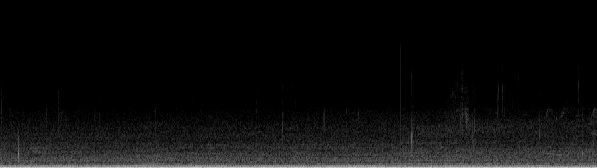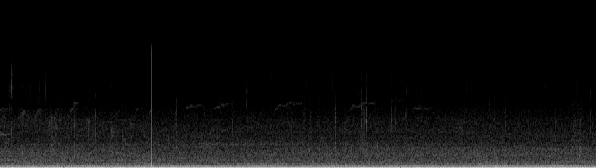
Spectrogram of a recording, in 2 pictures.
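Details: A constant low engine rumble from a vehicle fills the recording outdoors, with a few faint clicks and no animal call heard.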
